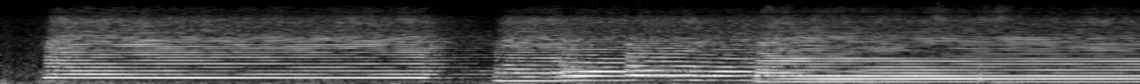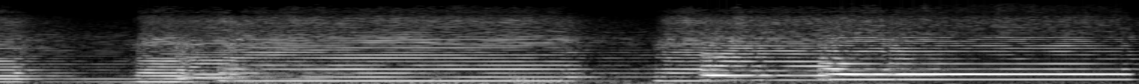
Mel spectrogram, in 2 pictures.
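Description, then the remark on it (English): A deep, loud cruise ship horn sounds in several long sustained blasts with shifting chord-like tones, separated by brief gaps, with no talking. “It means I was on the love boat.”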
